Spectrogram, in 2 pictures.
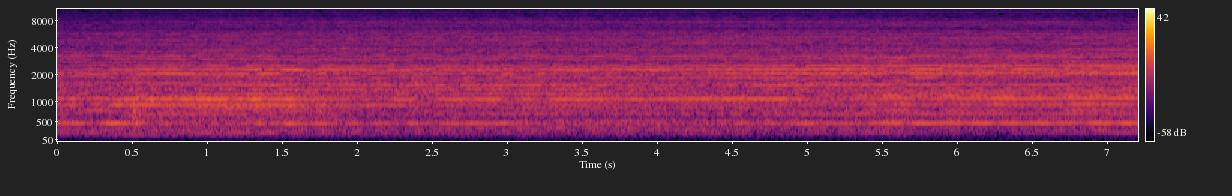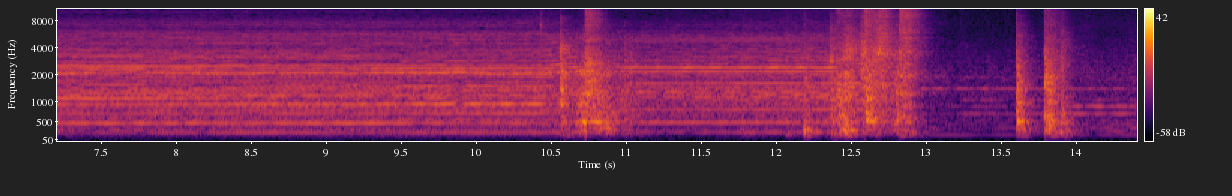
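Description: An electric die-cutting machine runs a pass with a steady, even motorised whine lasting several seconds, then a few sharp clunks and clicks as it finishes, close by with no talking.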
